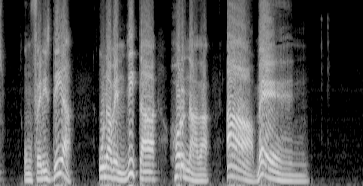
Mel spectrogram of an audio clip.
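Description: A middle-aged man speaks calmly and warmly close to a microphone.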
